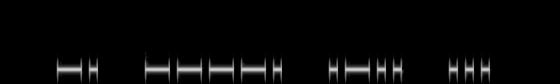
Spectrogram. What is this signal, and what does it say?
Morse code, heard as a keyed tone, about 15 wpm, spaced as for 11 wpm, 700 Hz. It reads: N9LS
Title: USA Call Signs - 2x Character Spacing - 15wpm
